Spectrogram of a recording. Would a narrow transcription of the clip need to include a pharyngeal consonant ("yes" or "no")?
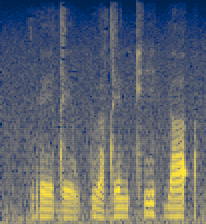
no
